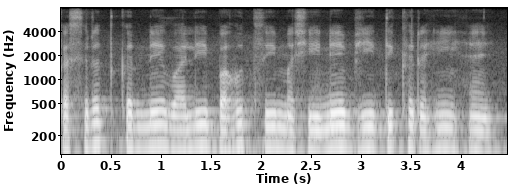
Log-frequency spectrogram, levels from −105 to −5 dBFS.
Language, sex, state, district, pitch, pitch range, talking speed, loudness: Hindi, male, Uttar Pradesh, Lucknow, 125 Hz, 120-130 Hz, 135 wpm, -17 LUFS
